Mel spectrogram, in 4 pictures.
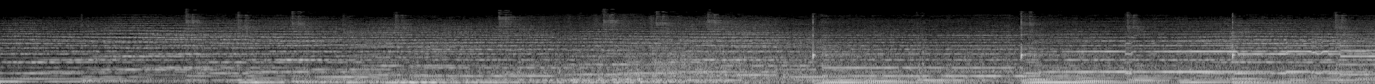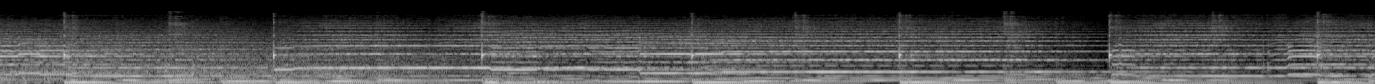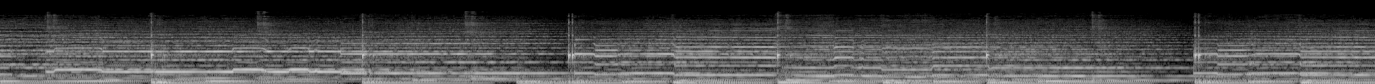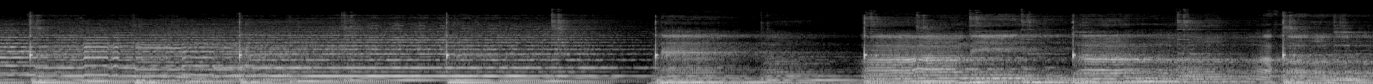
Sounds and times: Mantra: 0:47.8 - 0:54.9.

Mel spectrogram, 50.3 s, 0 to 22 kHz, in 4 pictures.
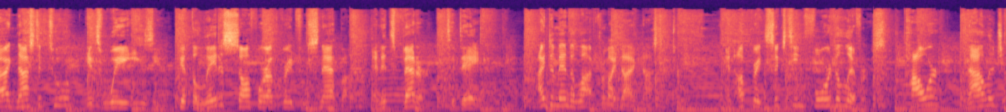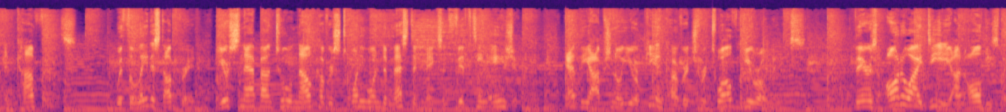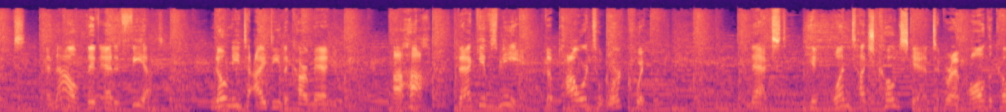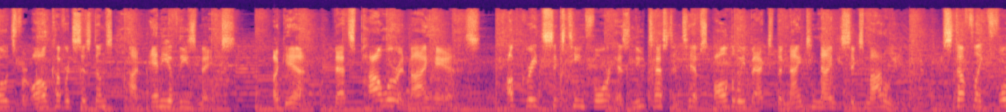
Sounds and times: Speech: 0:00.0 - 0:06.1, 0:06.7 - 0:22.6, 0:23.2 - 0:27.2, 0:27.8 - 0:33.4, 0:34.5 - 0:50.3
Music: 0:00.0 - 0:50.3.

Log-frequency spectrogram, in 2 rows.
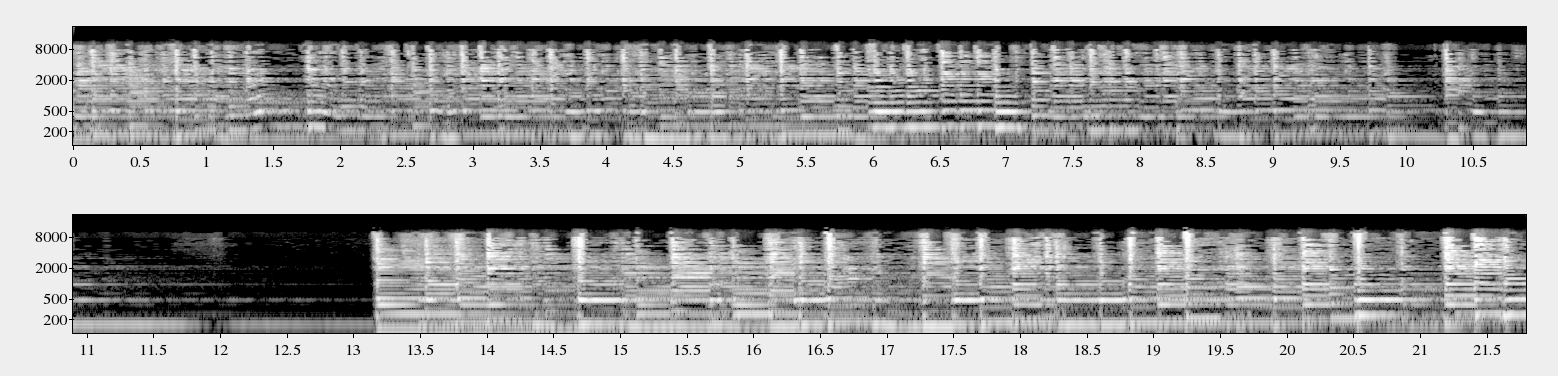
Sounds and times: Middle Eastern music: 0:00.0 - 0:21.7.

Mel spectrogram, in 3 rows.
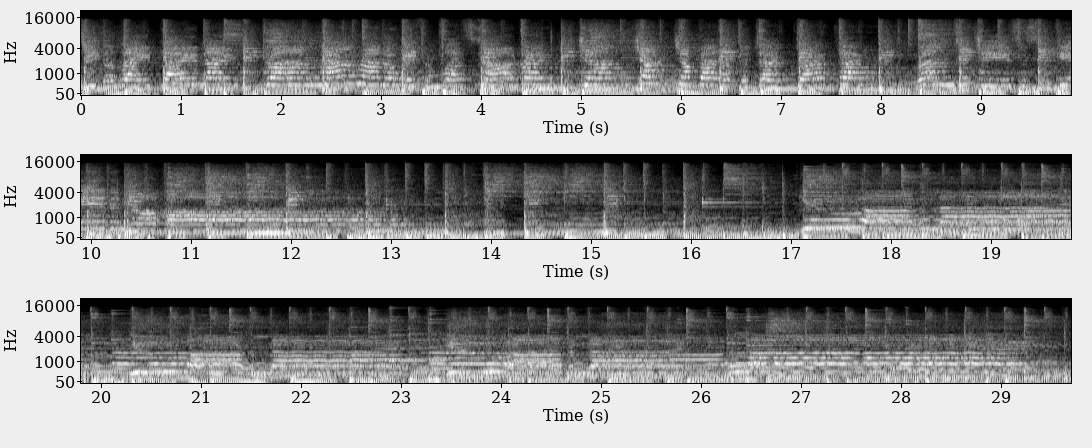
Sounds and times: Christian music: 0:00.0 - 0:29.7
Singing: 0:17.1 - 0:29.7.

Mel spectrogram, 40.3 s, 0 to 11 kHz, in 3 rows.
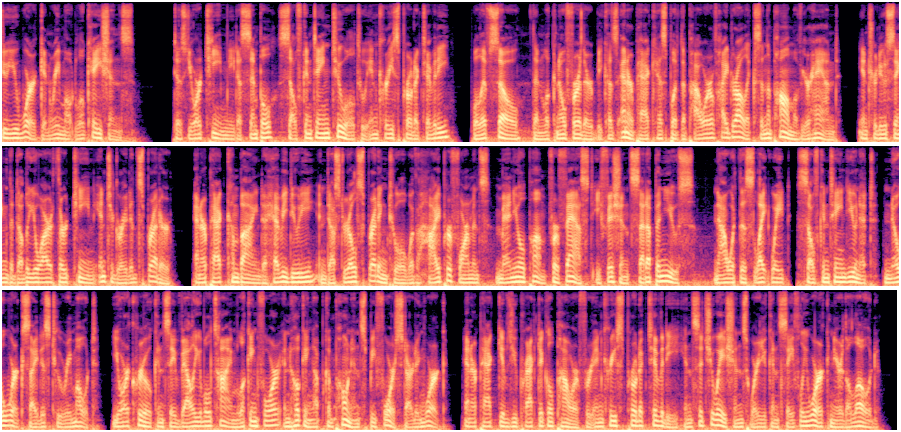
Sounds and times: Speech: 0:00.0 - 0:40.2.

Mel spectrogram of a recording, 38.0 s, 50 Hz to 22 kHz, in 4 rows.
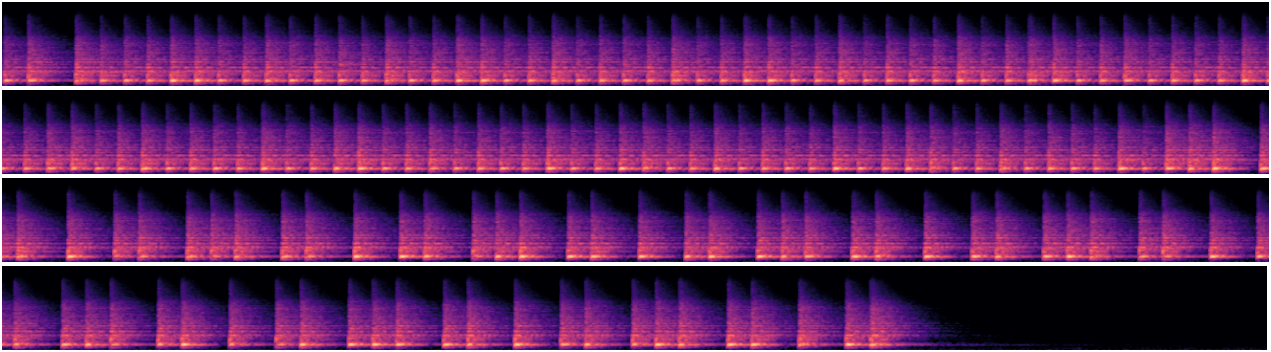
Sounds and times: Snare drum: 0:00.0 - 0:35.5.

